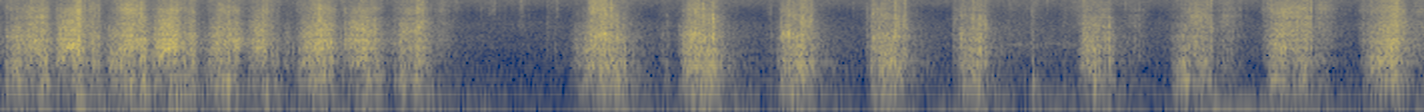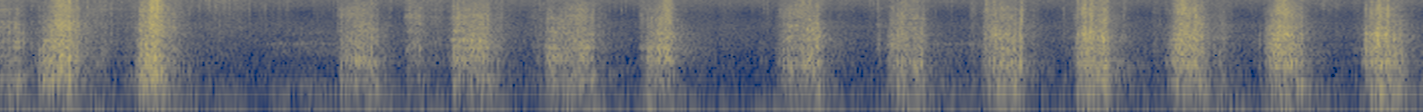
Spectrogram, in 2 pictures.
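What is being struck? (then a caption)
Small fabric rug scrubbed with a plastic brush. A white plastic brush scrubs a small, thin, soapy green fabric rug lying on a concrete floor while a finger holds its edge. Rapid, dense back-and-forth strokes give way to steady, evenly spaced bright scratchy swishes, with a brief pause before the rhythm resumes.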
